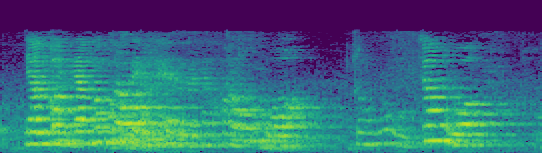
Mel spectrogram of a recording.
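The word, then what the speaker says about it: 中国: ¿Lo pronunciáis, güey? ¿Cómo? Chong. Chong, con un T con un S. Chong, guo, ¿no?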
